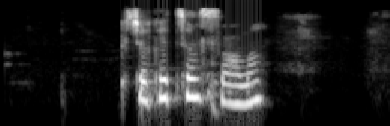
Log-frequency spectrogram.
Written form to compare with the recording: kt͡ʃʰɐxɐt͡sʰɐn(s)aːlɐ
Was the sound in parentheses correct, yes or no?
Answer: yes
